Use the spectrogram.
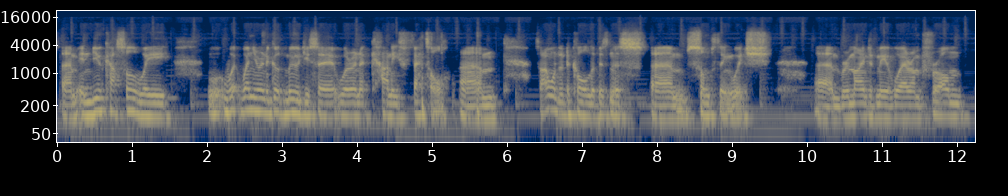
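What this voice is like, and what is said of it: Geordie accent. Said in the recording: “You're probably picking up on the Geordie accent”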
